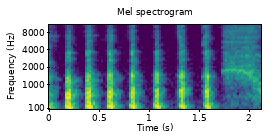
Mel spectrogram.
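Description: A man laughing: a run of about eight short chuckles at about four a second, fading into a faint breath near the end.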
